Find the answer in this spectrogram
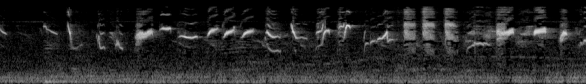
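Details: Oriental white-eye (pleci) ngalas song played to spur other white-eyes to sing, a busy, high, chattering stream of sliding chirps and buzzy notes that grows denser and louder toward the end.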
